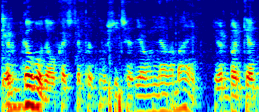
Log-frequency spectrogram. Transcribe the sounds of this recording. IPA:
ˈɪr ɡɐlˠˈʋoːdɐʋɐʊ ˈkɐs t͡ʃʲɛ pɐs ˈmʊs ˈʃʲɪt͡ʃʲɛ ˈjɛʊ nʲɛlˠɐˈbɐɪ ˈjʊrbɐrʲkʲɛ

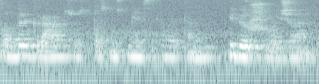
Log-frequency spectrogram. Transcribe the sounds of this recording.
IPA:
lˠɐˈbɐɪ ˈɡrɑːʒuːs pɐs ˈmʊs mʲiɛsʲˈtʲɛ ʋɐ ˈtʲɛn iː ˈʋʲɪrʃʊ ʋɐˈʒʲuɔjɛnt

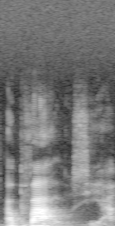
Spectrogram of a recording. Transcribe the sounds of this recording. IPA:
ɐpˈʋɑːlˠuːs ˈjiɛ

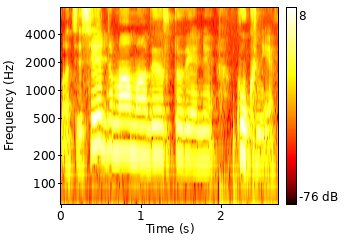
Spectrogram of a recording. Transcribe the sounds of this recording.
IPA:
ɐtʲsʲɪˈsʲeːdʲɪ ˈmɑːmɐ ˈʋʲɪrtʊʋʲeː ɐˈnʲɛ ˈkʊknʲeː

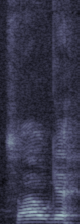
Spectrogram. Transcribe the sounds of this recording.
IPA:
sʊˈɐʊɡʲɛ

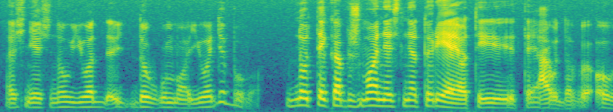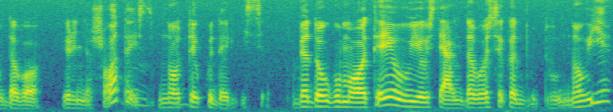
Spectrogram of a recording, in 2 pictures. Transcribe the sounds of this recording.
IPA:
ˈɐʃ nʲɛʒʲɪˈnɐʊ ˈjuɔt dɐʊɡʊˈmoːj juɔˈdʲɪ ˈbʊʋoː ˈnʊ tɐɪ kɐp ˈʒmoːnʲeːs nʲɛtʊˈrʲeːjoː ˈtɐɪ tɐɪ ˈɐʊdɐʋoː ˈɐʊdɐʋoː ɪr nʲɛˈʃoːtɐɪs ˈnʊ tɐɪ ˈkʊ dɐˈrʲiːsʲɪ bʲɛt dɐʊɡʊˈmoːj tɐɪ ˈjɛʊ jɛʊ ˈsʲtʲɛŋɡdɐʋoːsʲɪ kɐt ˈbuːtuː nɐʊˈjɪ

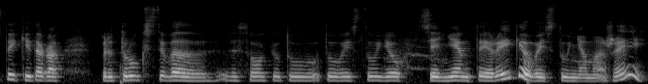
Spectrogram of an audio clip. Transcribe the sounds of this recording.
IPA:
ˈtɐɪ ˈkʲiːtɐkɐr pʲrʲɪˈtruːksʲtʲɪ ˈʋɐ ʋʲɪˈsoːkʲʊ ˈtuː ˈtuː ʋɐɪsˈtuː ˈjɛʊ sʲɛˈnʲiɛm ˈtɐɪ ˈrɐɪkʲɛ ʋɐɪsˈtuː nʲɛmɐˈʒɐɪ

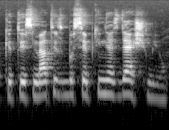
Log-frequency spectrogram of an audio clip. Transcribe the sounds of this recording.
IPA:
kʲɪˈtɐɪs ˈmʲæːtɐɪs ˈbʊs sʲɛpʲtʲiːnʲɛzʲˈdʲæːʃʲɪm ˈjɛʊ

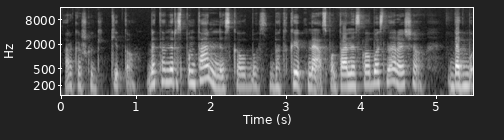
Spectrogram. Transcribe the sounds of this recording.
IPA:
ɐr kɐʃˈkoːkʲɪ ˈkʲiːtoː bʲɛt ˈtʲɛn ɪr spoːnˈtɑːnʲɪnʲeːs ˈkɐlˠboːs bʲɛt ˈkɐɪp ˈnʲɛ spoːnˈtɑːnʲɪnʲeːs ˈkɐlˠboːs nʲɛˈrɑːʃʲoː ˈbʲɛt ˈbʊ

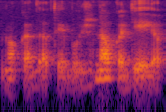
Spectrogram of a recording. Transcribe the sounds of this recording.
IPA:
nuɔ kɐˈdɐ tɐɪ ˈbʊ ʒʲɪˈnɐʊ ˈkɐt ˈdʲeːjoː

